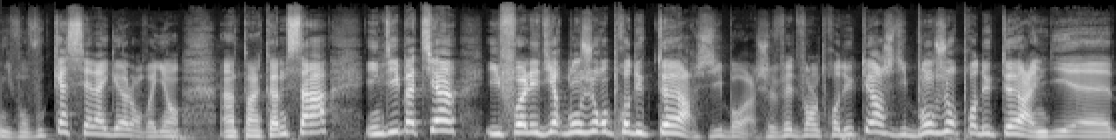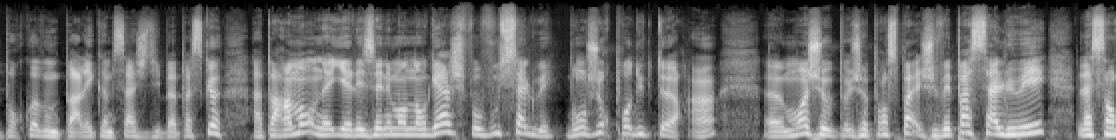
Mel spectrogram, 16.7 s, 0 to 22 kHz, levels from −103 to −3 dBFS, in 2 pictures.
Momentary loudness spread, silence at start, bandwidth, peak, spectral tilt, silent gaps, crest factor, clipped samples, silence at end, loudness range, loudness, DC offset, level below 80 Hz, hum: 12 LU; 0 s; 19.5 kHz; 0 dBFS; -2.5 dB/octave; none; 18 dB; under 0.1%; 0 s; 4 LU; -17 LUFS; under 0.1%; -52 dBFS; none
